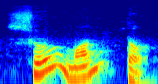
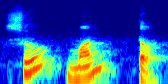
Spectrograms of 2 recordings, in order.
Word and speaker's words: সুমন্ত: এই শব্দটাকে আমরা 3বারে উচ্চারণ করছি, সুমন্ত। আমরা দ্রুত উচ্চারণ করছি বলে বিষয়টা হয়তো খেয়াল করতে পারি না, কিন্তু এখানে 3বার আছে, সুমন্ত। তাহলে এই 3 প্রয়াসে বা 3বারে যে উচ্চারণ করছি, এই এখানে 3টি অক্ষর বিদ্যমান।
